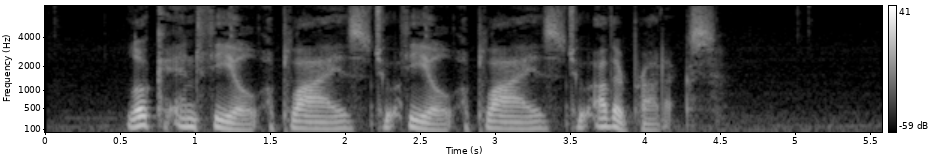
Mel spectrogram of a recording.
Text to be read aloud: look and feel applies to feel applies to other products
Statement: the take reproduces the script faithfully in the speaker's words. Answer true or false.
true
